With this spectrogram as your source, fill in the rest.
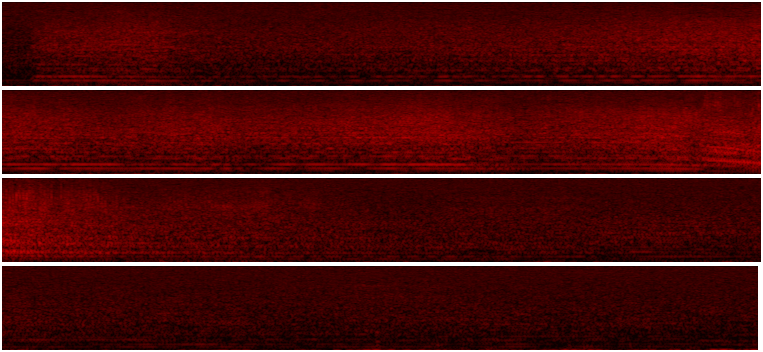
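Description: Race car engines roar steadily as cars speed around a track.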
